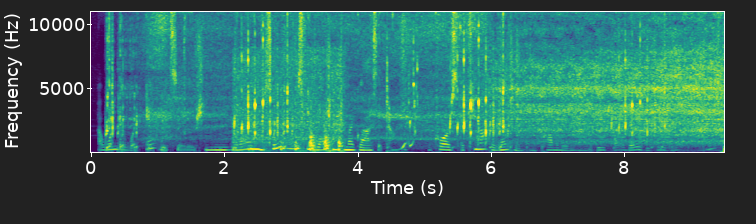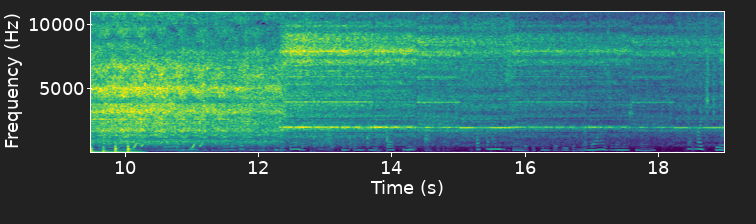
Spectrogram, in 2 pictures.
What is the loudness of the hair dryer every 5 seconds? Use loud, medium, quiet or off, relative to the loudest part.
medium, loud, loud, medium.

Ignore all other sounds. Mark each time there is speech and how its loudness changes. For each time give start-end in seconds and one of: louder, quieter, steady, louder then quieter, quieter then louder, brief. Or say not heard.
0.1-18.9 quieter.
